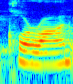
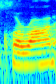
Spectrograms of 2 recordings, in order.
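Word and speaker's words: Klorane: I picked out is the chlon which I was mispronouncing that in my last video it is choron and this is the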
